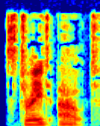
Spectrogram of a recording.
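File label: "straight-out", British English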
